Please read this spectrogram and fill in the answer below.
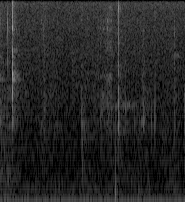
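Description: Near silence, with a couple of faint clicks just after the start and another faint click about halfway through.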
